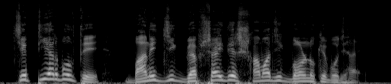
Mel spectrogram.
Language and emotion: Bengali, neutral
